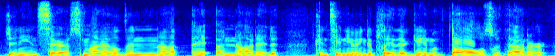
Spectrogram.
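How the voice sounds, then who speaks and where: A man's voice: lowish voice, flat delivery, moderate pace, a little mellow, smooth, no room sound. A man reading a story aloud and reacting to it with theatrical, exclamatory commentary and sarcastic asides. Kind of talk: live read-aloud with outraged commentary.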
